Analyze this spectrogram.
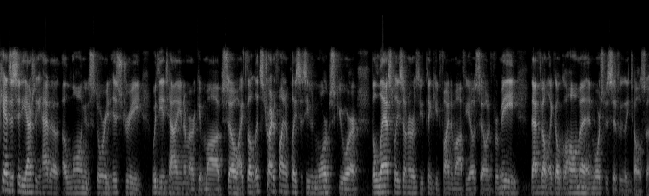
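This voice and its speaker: A man with a New York accent talks at a very fast pace with hardly any pauses. His pitch is medium and his intonation fairly even. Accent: New York accent, moderate. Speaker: TV writer and executive producer. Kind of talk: interview. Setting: live streamed interview.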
